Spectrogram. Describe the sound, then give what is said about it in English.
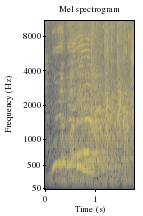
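Thin, tepid applause from an audience, light scattered clapping that stays modest throughout, with a brief voice sounding over it near the start. “Thank you for that tepid applause, Orleans.”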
